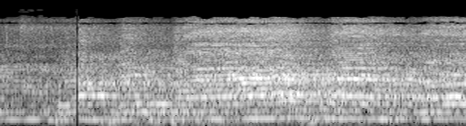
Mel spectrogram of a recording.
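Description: Buddhist chanting: a voice holding long, low droning notes that bend slightly in pitch.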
